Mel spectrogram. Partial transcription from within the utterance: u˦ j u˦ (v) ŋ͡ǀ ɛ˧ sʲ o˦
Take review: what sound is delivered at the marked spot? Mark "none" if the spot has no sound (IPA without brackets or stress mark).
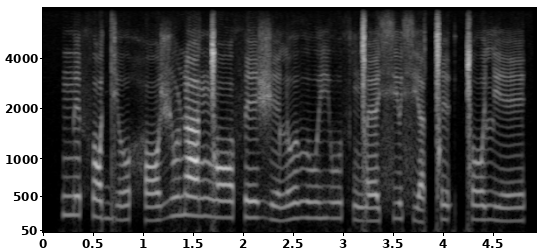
θ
